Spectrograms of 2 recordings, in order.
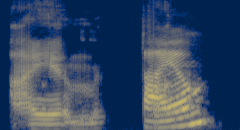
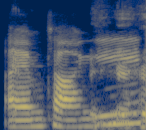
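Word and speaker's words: Iam Tongi: And then I know I was not watching American Idol this season, but how do you say his name? Is it I am Tongi. – I am Tongi.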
